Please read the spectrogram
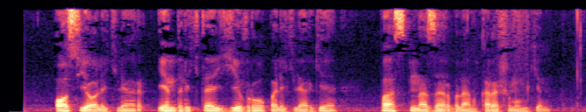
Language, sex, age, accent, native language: Uzbek, male, 19-29, Buxoro, Uzbek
